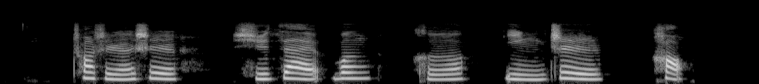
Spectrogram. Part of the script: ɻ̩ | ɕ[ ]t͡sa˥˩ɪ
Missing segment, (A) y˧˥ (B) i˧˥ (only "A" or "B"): A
